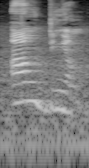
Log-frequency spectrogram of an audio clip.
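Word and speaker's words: indiens: The pronunciation of this word is Angdian, Angdian.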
